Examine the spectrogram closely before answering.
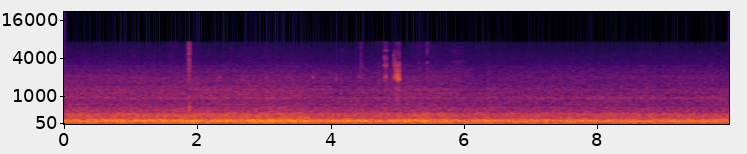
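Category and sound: vehicle, car interior road noise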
